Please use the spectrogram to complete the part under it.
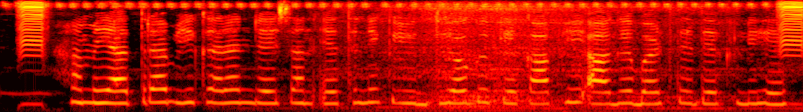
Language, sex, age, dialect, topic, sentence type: Magahi, female, 18-24, Central/Standard, agriculture, statement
